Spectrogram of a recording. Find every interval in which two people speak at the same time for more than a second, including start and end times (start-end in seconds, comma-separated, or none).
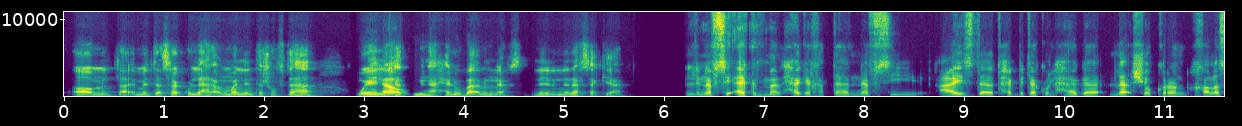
none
